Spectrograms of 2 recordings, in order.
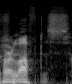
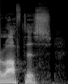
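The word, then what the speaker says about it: Karlaftis: They're going to see another elite All-American defensive end this week, and George Karloftis from I butchered his last name. I'm pretty Karloftis. – Sure. Karloftis from Purdue.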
